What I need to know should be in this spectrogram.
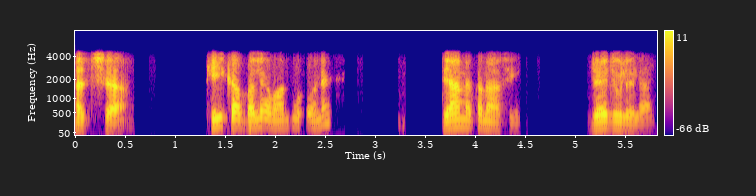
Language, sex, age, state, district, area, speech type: Sindhi, male, 30-45, Gujarat, Surat, urban, conversation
